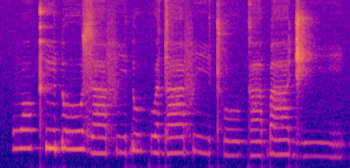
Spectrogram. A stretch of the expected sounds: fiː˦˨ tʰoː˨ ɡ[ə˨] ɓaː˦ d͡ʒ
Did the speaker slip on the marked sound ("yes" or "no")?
yes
